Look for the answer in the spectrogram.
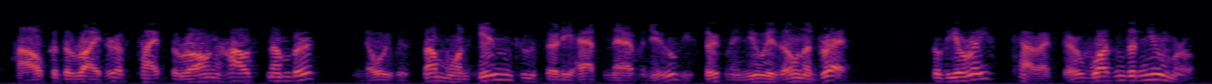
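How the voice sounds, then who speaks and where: A confident amateur detective, lays out deductions step by step with theatrical questions. His very husky voice rises and falls freely through a muffled old-time radio mystery broadcast. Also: medium pitch, very animated, quick pace. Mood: deductive, assured. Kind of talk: 1940s radio mystery acting.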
